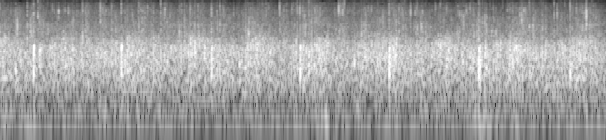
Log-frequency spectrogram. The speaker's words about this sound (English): Come on, applaud what that is all about.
